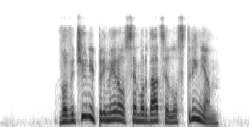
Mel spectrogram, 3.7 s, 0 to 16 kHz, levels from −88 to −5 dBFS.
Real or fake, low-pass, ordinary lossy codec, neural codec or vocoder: fake; 7.2 kHz; Opus, 24 kbps; codec, 16 kHz, 1.1 kbps, Voila-Tokenizer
